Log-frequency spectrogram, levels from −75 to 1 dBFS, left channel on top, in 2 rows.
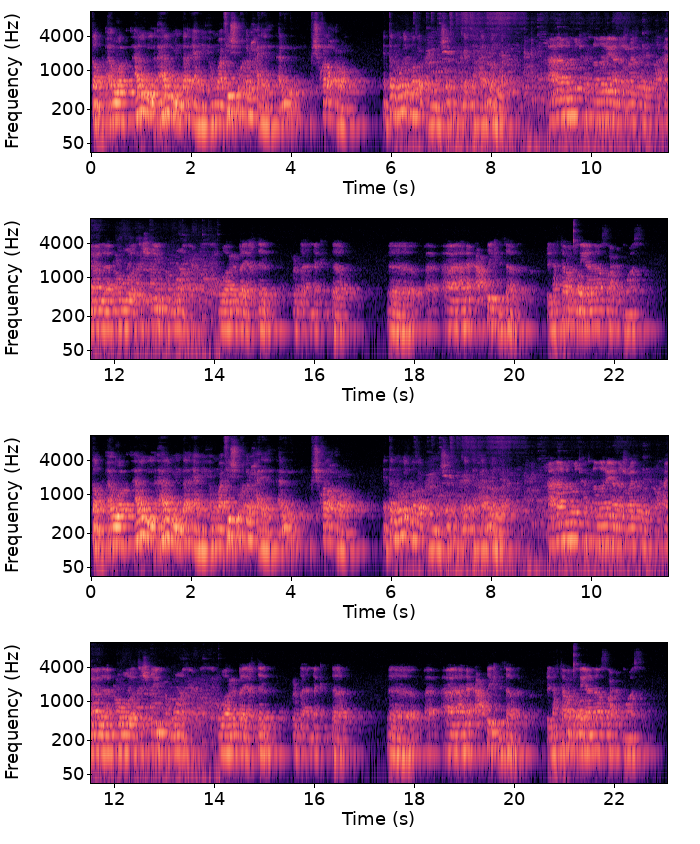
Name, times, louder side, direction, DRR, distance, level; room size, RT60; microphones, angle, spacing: voice 1, 0.0-5.2 5.8-8.4 21.3-21.5, right 1 dB, 20° left, -4 dB, 0.6 m, -20 dB
sound 1, 6.0-14.1, left 2 dB, 70° left, 0.4 m, -34 dB
voice 2, 9.1-15.1 15.6-16.1 16.4-16.6 17.5-20.1 20.7-22.6, right 1 dB, 30° right, -4 dB, 0.5 m, -23 dB
2.1 x 2.0 x 3.6 m, 1.3 s
head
